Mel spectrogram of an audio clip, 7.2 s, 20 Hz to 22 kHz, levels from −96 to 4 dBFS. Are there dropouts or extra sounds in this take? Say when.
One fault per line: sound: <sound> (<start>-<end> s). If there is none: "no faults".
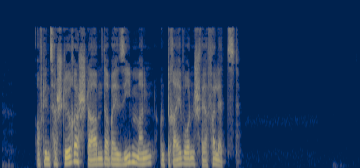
no faults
